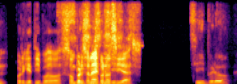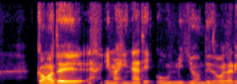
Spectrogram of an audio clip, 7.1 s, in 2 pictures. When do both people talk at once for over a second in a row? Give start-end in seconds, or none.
0.9-2.1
